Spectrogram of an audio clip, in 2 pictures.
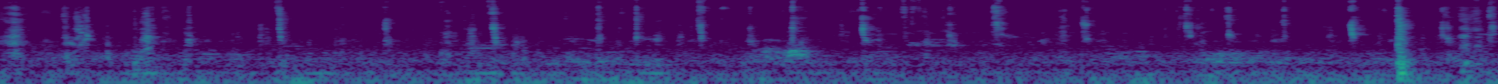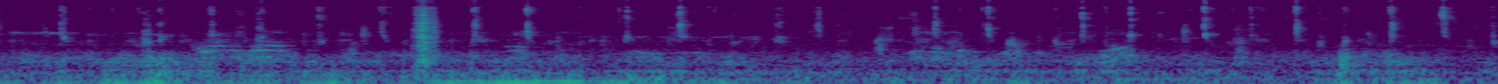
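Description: Close-miked chewing of a mouthful of rice and fried fish eaten by hand: faint, frequent small wet mouth clicks and chews, with a few sharper clicks.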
